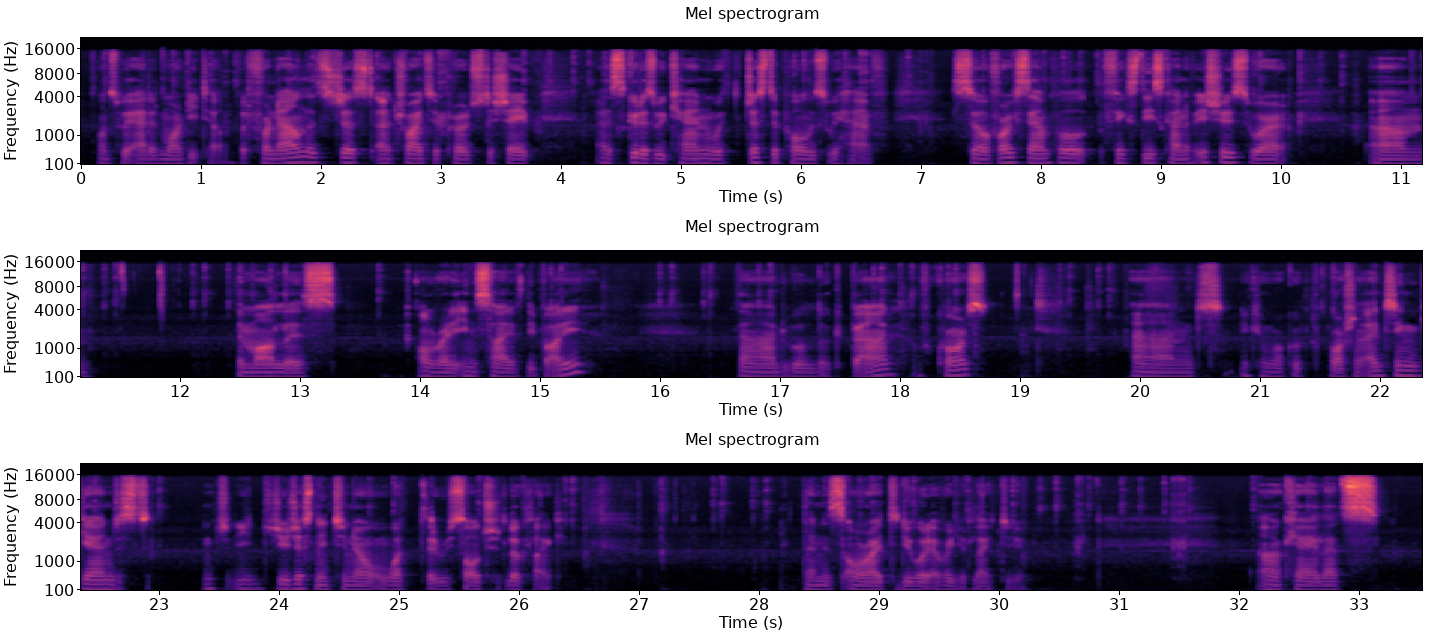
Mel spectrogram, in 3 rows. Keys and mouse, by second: 1.7 z, 2.0 g, 2.6 z, 3.5 Tab, 4.5 Tab, 5.1 g, 6.1 Tab, 7.1 Tab, 7.6 middle click, 8.9 middle click, 9.1 g, 9.9 click, 10.1 Tab, 10.7 Tab, 11.1-12.2 middle drag, 12.8 middle click, 13.7 g, 17.0 g, 18.1 g, 20.3 o, 20.8 g, 21.8 Tab, 25.1 Tab, 25.8 g, 26.6 Tab, 27.2 Tab, 28.0 g, 28.9 g, 29.7 g, 30.2 Tab, 32.2 Tab.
